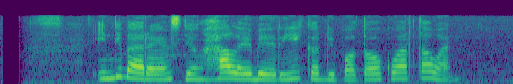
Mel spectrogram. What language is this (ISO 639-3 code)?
sun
